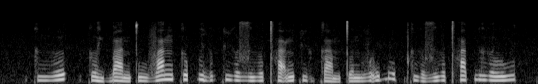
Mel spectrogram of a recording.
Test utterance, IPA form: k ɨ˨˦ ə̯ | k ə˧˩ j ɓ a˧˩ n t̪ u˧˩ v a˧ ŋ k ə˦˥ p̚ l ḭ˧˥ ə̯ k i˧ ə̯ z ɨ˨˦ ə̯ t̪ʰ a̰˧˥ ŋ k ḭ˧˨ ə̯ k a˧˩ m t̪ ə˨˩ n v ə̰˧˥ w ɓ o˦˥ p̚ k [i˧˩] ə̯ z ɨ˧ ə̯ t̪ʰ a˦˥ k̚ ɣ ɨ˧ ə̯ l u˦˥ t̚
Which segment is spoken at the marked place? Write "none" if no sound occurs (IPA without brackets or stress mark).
ɨ˧˩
